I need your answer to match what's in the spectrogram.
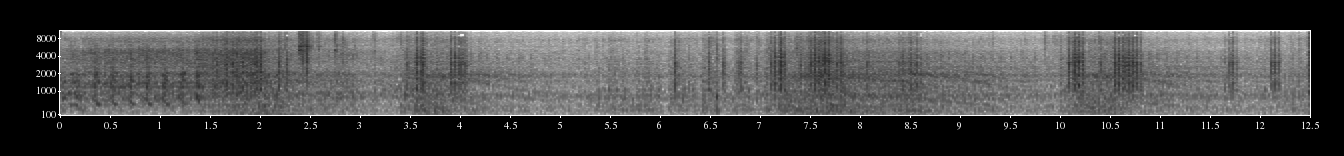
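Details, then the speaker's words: Citroen 2CV flat-twin at idle: loose irregular buzzing rattle swelling in bursts, changing when clutch or brake pedal pressed, thought metal against metal; traced to a rubber grommet that had come out. "I tried it seems to be coming from there and I can't fix it's there is it I think that there's metal just against metal"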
